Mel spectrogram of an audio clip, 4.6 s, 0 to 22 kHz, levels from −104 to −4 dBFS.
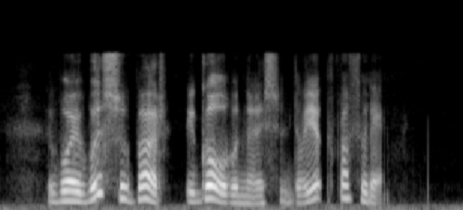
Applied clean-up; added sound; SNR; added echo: neural diffusion model UNIVERSE++.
